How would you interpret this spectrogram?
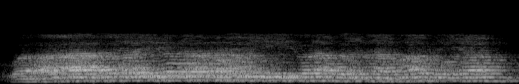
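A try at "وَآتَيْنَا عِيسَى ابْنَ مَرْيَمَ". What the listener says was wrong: Nah, ini ro-nya tadi masih ada yang tipis ya. Sekali lagi.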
